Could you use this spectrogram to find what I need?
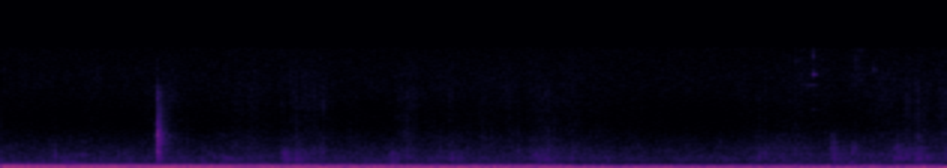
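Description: A piano plays softly.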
